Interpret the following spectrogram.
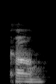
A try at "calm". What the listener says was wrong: It's a bit more open, like calm, calm, calm. So that's the difference, okay? This one is deep and back, and this is is open, and your jaw comes down like father, okay? Car. It's really different.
